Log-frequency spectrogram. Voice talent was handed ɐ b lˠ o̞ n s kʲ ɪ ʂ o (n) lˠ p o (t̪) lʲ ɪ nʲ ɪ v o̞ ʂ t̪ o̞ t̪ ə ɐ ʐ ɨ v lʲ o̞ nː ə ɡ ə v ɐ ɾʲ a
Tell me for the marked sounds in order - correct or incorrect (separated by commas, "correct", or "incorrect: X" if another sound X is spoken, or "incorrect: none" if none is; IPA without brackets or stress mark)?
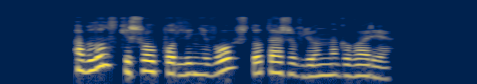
incorrect: none, incorrect: d̪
